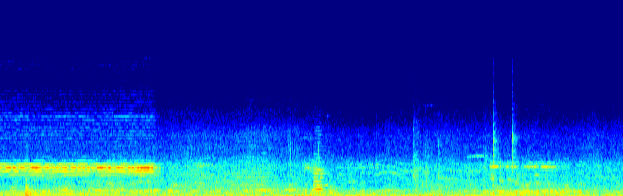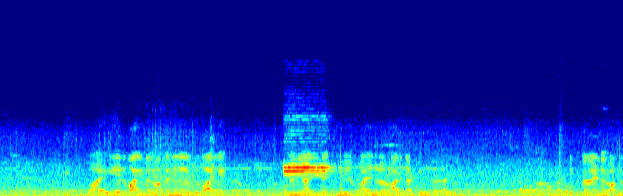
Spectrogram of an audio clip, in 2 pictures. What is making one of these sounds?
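Several people murmur and chatter in the background.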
